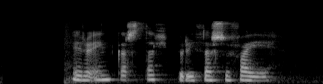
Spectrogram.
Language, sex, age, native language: Icelandic, female, 20-29, Icelandic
